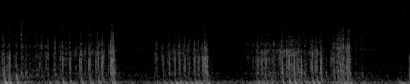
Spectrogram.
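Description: Fingertips and nails scratch and tap rapidly across the pleats of a large, thin, hollow-celled pleated fabric or paper window blind lit from behind. The result is dense bursts of papery, crackling scratches over soft low thumps, separated by brief quieter pauses.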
